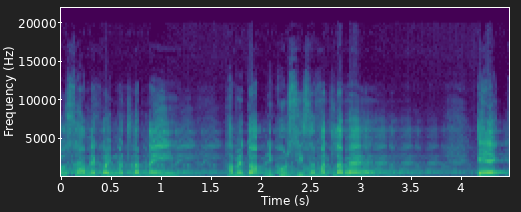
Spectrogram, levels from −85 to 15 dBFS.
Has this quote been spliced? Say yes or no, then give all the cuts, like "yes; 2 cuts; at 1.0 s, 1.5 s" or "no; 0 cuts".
no; 0 cuts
